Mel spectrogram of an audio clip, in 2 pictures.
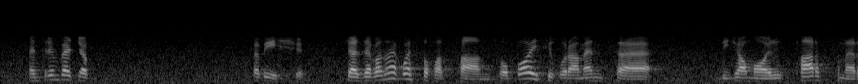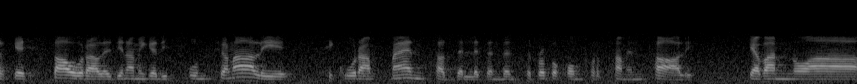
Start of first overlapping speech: none

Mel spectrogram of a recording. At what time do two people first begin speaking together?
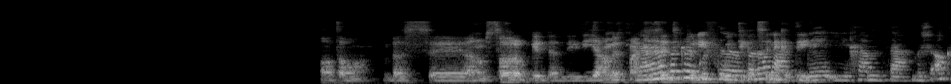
6 s

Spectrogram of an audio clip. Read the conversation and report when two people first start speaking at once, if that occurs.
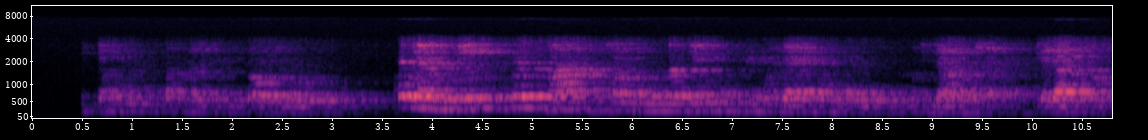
none

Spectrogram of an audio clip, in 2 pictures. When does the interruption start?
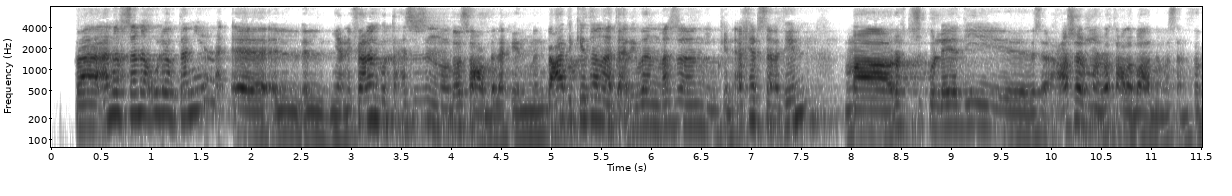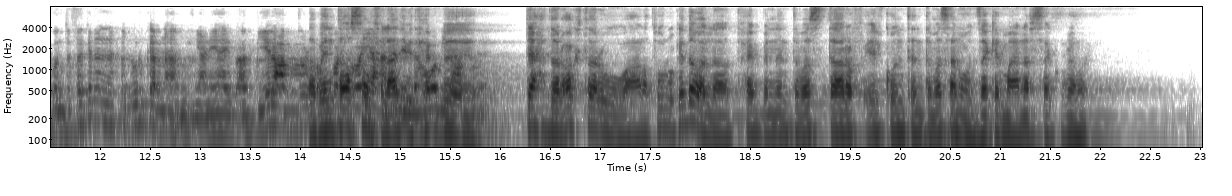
14 s

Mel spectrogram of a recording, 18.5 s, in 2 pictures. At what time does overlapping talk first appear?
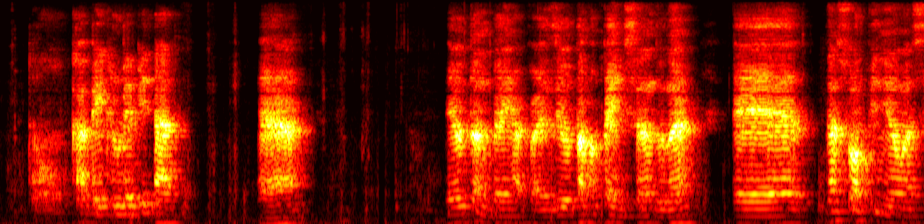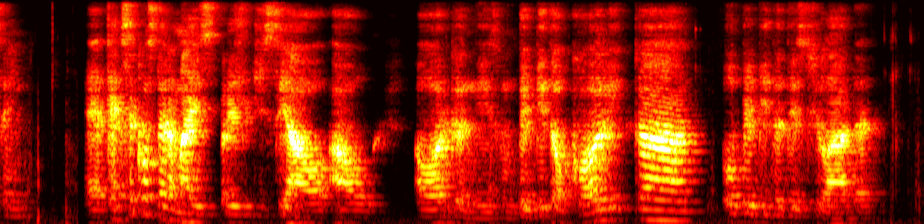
none

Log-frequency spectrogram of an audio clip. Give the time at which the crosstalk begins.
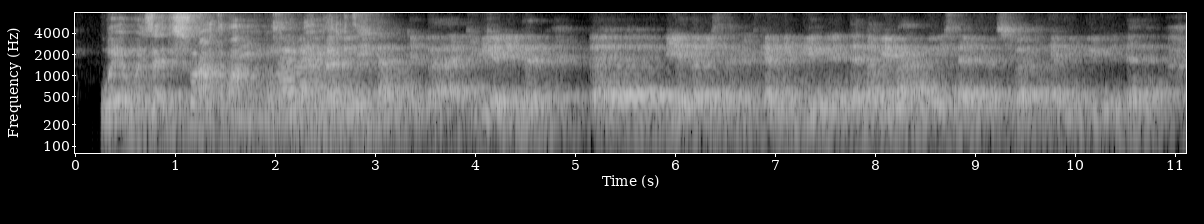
2 s

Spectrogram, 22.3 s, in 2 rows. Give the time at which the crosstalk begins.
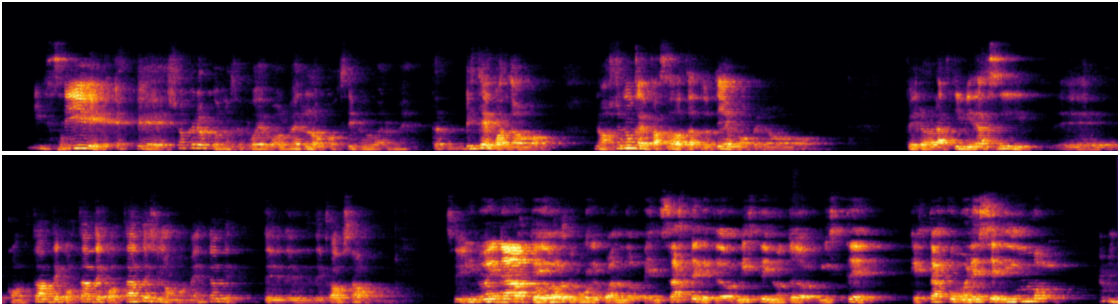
16 s

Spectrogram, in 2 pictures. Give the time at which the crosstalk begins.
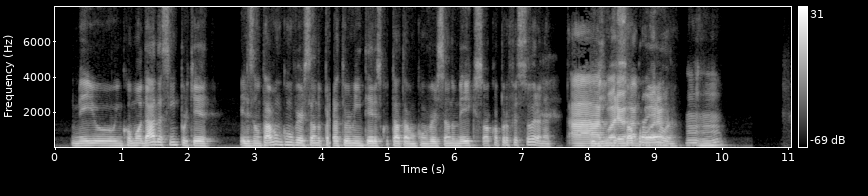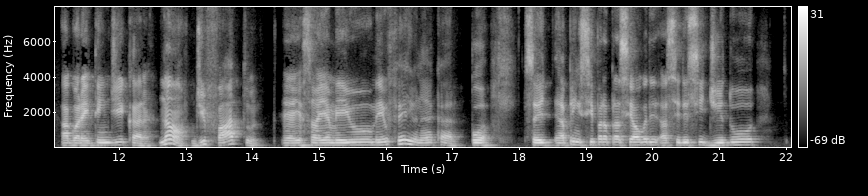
8 s

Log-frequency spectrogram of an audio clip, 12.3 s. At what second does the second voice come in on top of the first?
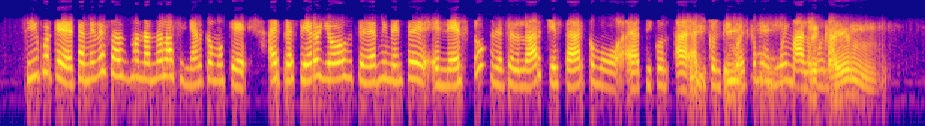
9 s

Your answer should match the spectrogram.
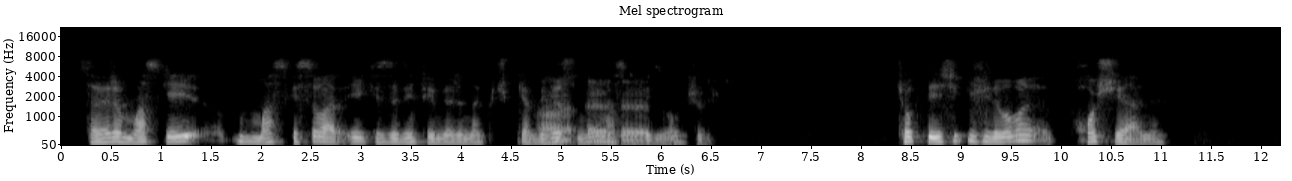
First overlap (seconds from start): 5 s

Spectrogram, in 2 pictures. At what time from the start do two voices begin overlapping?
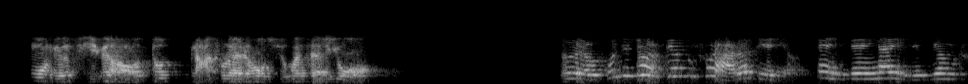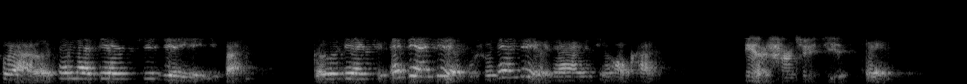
none

